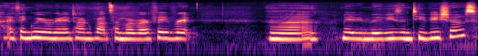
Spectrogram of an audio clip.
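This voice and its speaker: Fairly quick, monotone speech from a woman with a high pitch, against noticeable background noise. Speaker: podcast co-host. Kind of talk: casual chat. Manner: fast.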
